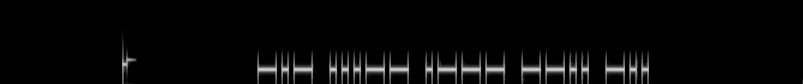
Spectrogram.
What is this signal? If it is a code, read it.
Morse code, heard as a keyed tone, about 20 wpm, 700 Hz. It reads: K3JZD
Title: NA SOTA Chaser Callsigns 20wpm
